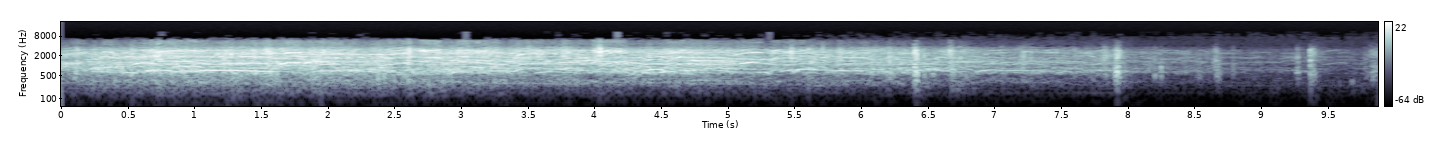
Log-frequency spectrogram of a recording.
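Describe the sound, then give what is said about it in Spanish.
A crowd in a Mexican town square scatters to hide after gunshots in a 1954 western, with loud panicked chatter that gradually thins out and a few sharp cracks near the end. “Mata a Charlie y al que le secundó. La gente de la plaza corre a esconderse.”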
